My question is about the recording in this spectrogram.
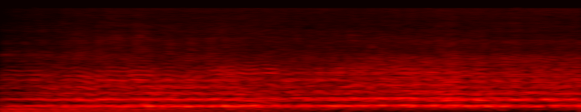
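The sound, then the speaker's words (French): A dense, steady buzzing of many bees, a continuous droning hum with shimmering overtones that holds at an even, fairly loud level throughout, with no voices. “Eh oui, des abeilles, car sa majesté, l'éléphant, craint l'abeille, un simple petit hyménoptère.”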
